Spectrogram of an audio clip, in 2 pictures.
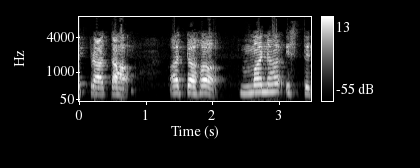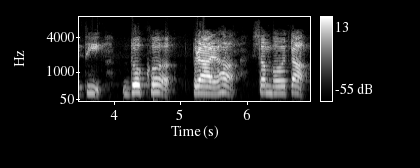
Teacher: सामान्यतः विसर्ग का उच्चारण ह के समान होता है। जो विसर्ग होता है ये देखिए ये विसर्ग ये इसको हा के रूप में बोलते हैं जैसे प्रातः अतः मन स्थिति दुख प्रायः संभवतः आदि इस प्रकार के अन्य शब्द हैं।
